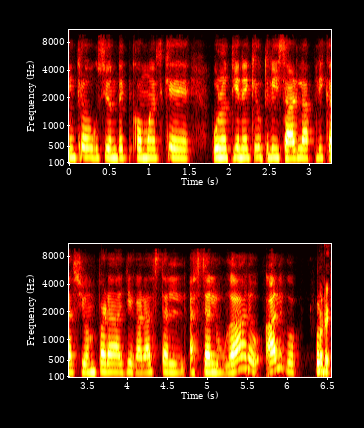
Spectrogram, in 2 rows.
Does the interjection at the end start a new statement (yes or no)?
yes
